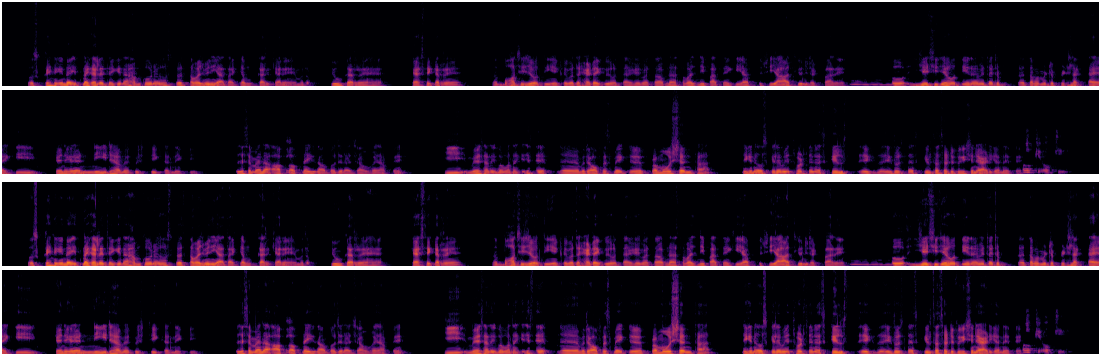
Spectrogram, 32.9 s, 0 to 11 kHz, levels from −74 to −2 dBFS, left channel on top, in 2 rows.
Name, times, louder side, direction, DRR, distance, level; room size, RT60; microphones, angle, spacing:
voice 1, 0.4-4.6 4.9-5.7 6.1-6.9 7.3-12.6 13.3-17.0 17.3-19.4 20.0-22.5 23.1-27.1 27.6-31.7, right 2 dB, 35° right, 0.8 m, -31 dB
voice 2, 3.9-4.5 6.4-6.5 7.4-7.6 9.9-10.0 12.7-13.4 20.7-20.8 23.7-24.1 27.5-27.8 31.8-32.5, equal, 10° right, 1.3 m, -43 dB
9.4 x 6.5 x 7.3 m
head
